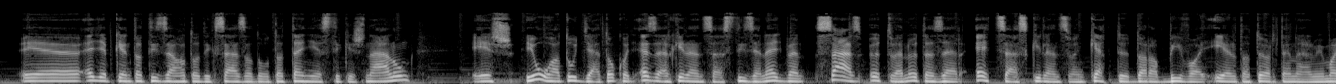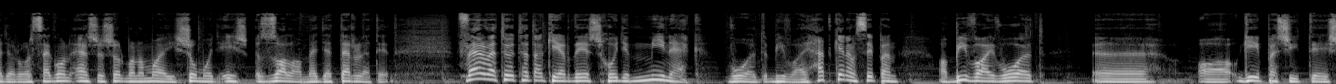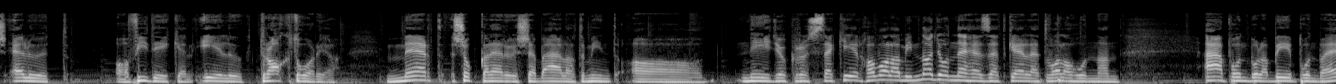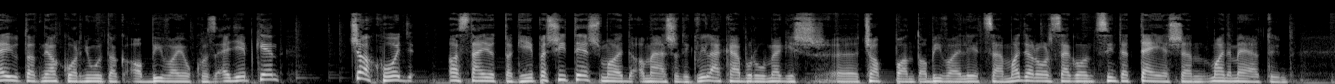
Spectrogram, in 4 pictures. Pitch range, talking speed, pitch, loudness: 125-160 Hz, 110 wpm, 140 Hz, -19 LUFS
